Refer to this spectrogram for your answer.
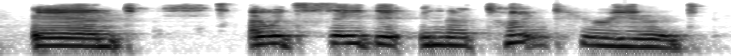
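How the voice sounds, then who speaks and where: A woman's medium-pitched voice is somewhat breathy and carries lively intonation. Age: 60s. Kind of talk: interview.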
